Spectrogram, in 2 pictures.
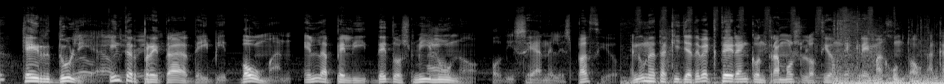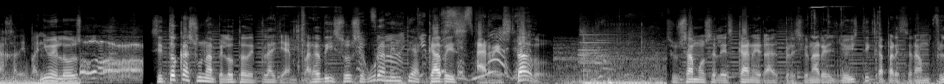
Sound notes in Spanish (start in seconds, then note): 9.9 grita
